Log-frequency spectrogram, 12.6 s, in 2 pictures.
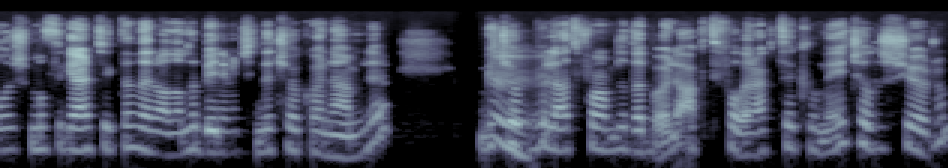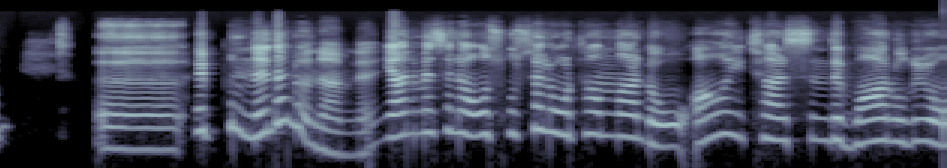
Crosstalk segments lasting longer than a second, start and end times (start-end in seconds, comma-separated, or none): none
